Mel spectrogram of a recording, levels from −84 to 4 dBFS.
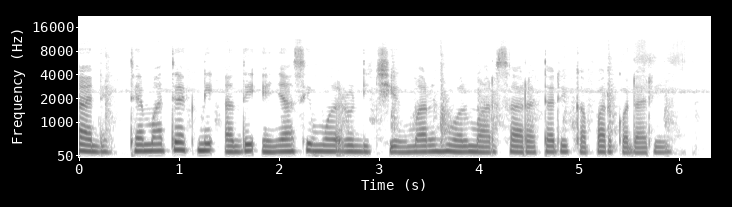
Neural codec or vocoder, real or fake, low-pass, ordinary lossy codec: none; real; none; none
